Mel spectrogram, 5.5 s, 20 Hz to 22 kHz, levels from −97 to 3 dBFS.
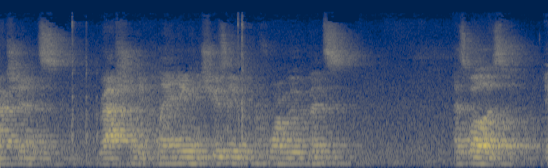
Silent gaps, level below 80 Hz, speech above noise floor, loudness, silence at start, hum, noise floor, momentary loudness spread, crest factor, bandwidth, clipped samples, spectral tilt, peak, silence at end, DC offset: none; -80 dBFS; 21 dB; -31 LUFS; 0 s; none; -51 dBFS; 24 LU; 22 dB; 16 kHz; under 0.1%; -4 dB/octave; -10 dBFS; 0 s; under 0.1%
